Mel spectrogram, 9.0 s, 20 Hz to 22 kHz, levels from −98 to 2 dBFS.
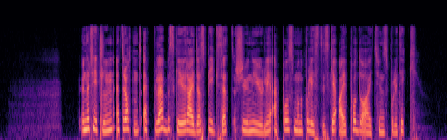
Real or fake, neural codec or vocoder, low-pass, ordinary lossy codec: real; none; 10.8 kHz; AAC, 48 kbps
